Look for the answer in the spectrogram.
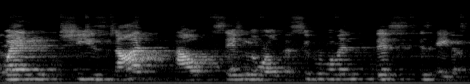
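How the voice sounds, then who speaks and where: A woman's voice: a little high, little pitch movement, normal speed, bright, forceful tone, a little hiss or hum. A woman introducing herself on a theatre stage with light storytelling and a small joke, recorded far off in an echoey hall.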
